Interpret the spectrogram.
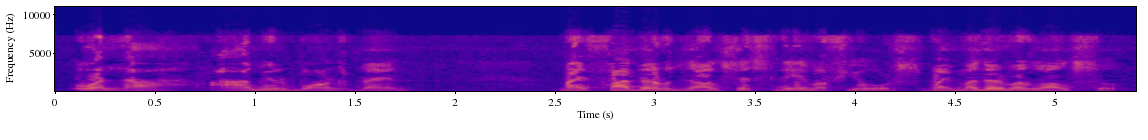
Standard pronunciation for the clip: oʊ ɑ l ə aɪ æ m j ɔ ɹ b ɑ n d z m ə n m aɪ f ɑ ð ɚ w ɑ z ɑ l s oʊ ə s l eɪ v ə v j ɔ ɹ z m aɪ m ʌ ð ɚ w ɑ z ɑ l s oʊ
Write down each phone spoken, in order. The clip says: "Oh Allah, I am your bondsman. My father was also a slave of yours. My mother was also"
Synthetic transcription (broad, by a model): oʊ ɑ l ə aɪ m j ɔ ɹ b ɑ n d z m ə n m aɪ f ɑ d ɚ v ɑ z ɑ l s oʊ s l eɪ v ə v j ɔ ɹ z m aɪ m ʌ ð ɚ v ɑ z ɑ l s oʊ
